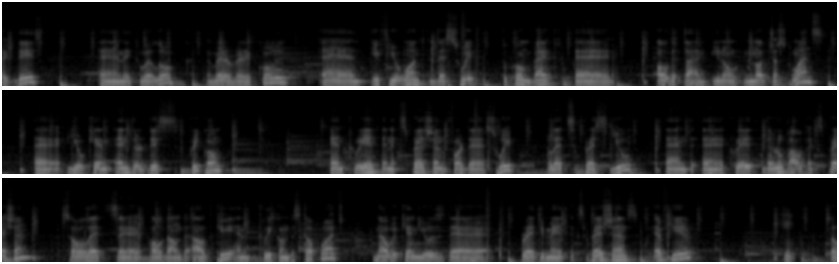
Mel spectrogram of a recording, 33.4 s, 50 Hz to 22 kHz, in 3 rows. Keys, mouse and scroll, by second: 0.4 scroll, 1.1 click, 2.6 click, 4.0 space, 6.7 space, 7.5 click, 12.7 click, 14.2 click, 15.8 click, 19.2 u, 25.5 alt+click, 27.5 click.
